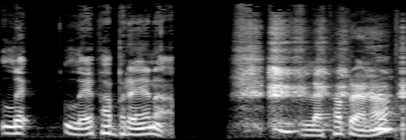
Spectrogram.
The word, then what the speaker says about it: Lepa Brena: Lepa Brena, who I've learned an awful lot more about through Adam's social media.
